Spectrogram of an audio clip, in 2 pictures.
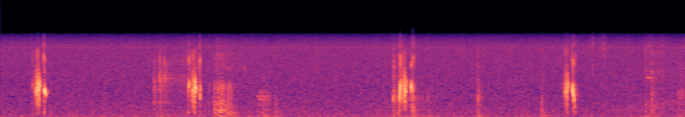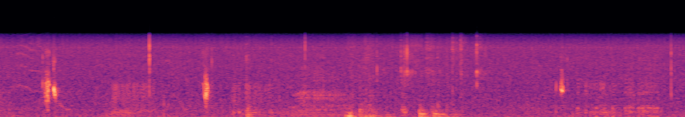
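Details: Hiccups in a growing child lying down: brief, sharp, repeated hiccups about every two to three seconds, with room noise and rustling between.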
